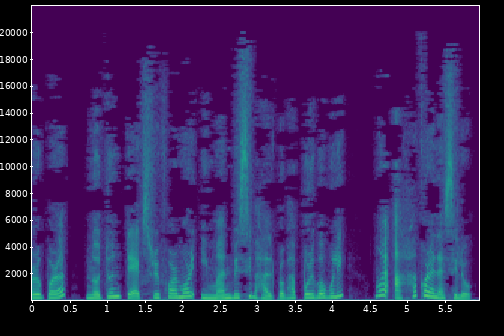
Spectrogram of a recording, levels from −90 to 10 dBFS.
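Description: Across the whole speech clip there is generation loss, with a swirling, hollow quality and smeared consonant attacks that sound worse than a single encode at this quality would. The likely cause is repeated decoding and re-encoding through a lossy codec, which fits around seven WMA passes at something like 96 kbit/s. Each pass requantises on a shifted frame grid, so noise piles up below the 20 kHz ceiling.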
